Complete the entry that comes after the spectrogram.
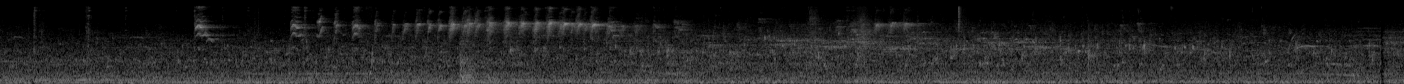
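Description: Birds chirping over a steady background hiss, with a fast, high trill of rapid notes a few seconds in and scattered fainter chirps later.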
